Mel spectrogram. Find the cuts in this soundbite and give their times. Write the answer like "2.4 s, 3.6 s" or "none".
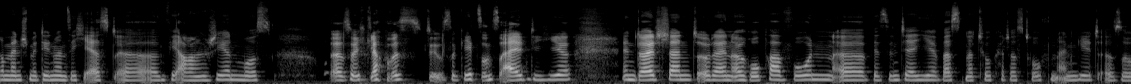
3.3 s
